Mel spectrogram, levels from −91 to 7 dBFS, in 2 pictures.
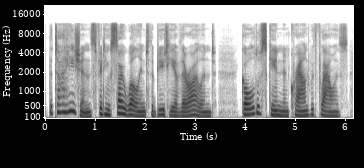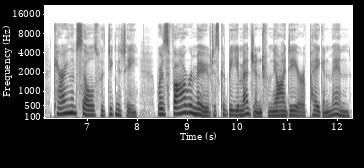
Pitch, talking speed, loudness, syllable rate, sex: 175 Hz, 175 wpm, -19 LUFS, 5.2 syllables/s, female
